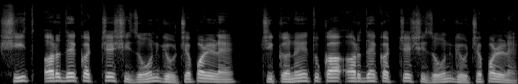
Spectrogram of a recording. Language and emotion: Goan Konkani, neutral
